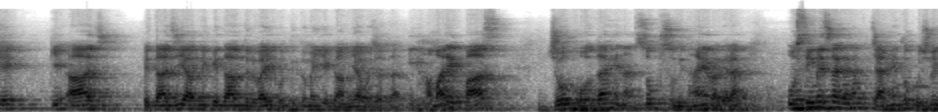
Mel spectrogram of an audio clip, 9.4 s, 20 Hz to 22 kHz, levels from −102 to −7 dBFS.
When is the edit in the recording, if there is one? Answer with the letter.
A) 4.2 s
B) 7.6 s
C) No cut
A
